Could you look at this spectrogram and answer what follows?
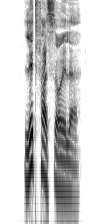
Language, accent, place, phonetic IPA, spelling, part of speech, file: German, Germany, Berlin, [ˈlɪtfasˌzɔʏlə], Litfaßsäule, noun, De-Litfaßsäule.ogg
- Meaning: Morris column (column or pillar used to display posters, advertising, etc.)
